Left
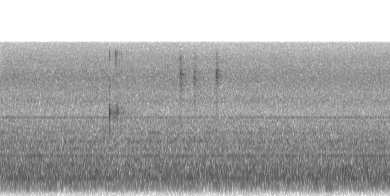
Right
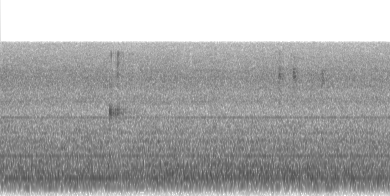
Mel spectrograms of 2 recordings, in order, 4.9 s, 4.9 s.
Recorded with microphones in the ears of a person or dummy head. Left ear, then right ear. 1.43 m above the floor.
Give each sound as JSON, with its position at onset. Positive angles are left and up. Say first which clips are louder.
{"t": 1.4, "sound": "a finger snap", "louder": "left 2 dB", "side_deg": 40, "distance_m": 4.0}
